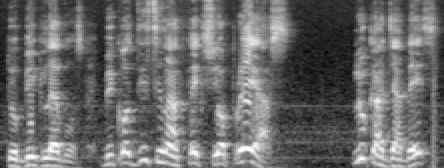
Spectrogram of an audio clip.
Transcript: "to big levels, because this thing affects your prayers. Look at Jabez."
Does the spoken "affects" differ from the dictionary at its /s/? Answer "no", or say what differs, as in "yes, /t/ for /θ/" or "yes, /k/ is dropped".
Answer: no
